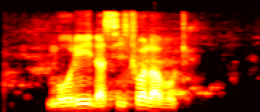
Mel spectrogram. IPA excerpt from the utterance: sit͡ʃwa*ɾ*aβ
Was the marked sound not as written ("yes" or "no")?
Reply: yes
